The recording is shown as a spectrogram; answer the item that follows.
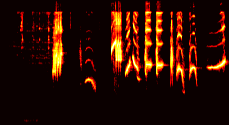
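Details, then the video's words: Asian pied starling singing to coax other starlings to respond: faint low noise at first, then a harsh burst, a downslurred whistle, and a rapid run of loud clipped whistles ending in a long rising note. "Suara Jalak Suren Bakal Langsung NYAUT Buat Masteran & Pancingan Burung Jalak Agar Gacor Full Isian"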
